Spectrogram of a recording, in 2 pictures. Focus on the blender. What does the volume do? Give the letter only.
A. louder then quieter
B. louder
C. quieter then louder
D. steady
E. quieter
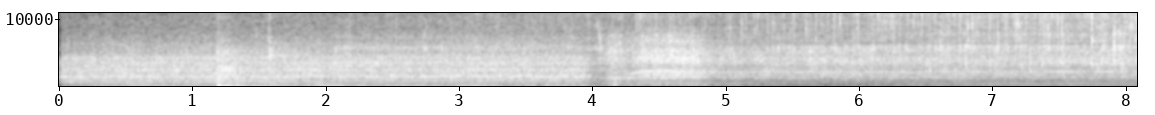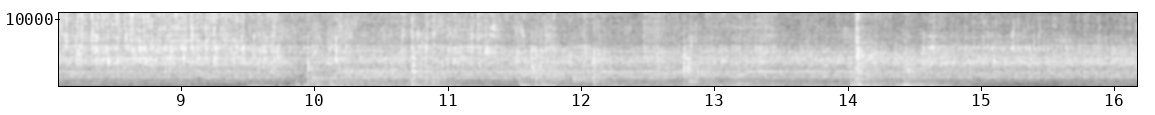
E.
